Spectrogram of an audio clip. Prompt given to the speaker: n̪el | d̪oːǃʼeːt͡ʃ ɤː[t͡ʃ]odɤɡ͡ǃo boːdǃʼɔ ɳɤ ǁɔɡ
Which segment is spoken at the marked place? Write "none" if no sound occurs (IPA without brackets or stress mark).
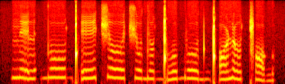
t͡ʃ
